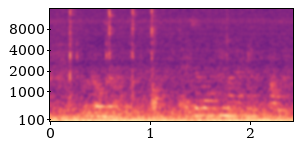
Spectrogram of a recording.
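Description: Four or five quick, light clicks in the first second, typical of a computer mouse stepping through moves on an analysis board.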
